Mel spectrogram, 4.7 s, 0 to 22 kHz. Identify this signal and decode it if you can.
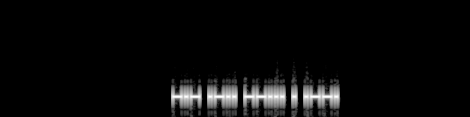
Morse code, heard as a keyed tone, about 40 wpm, 700 Hz. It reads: KL7EP
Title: DXCC-100 Call Signs - 5 Characters - 40wpm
